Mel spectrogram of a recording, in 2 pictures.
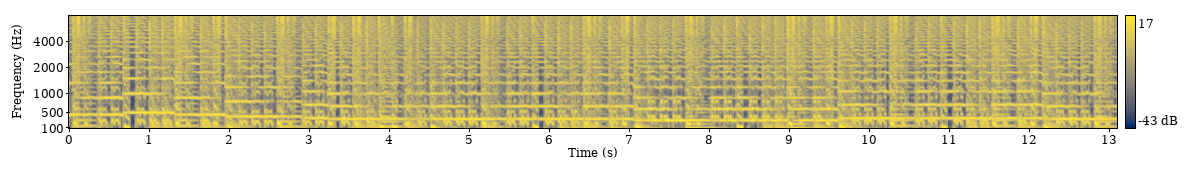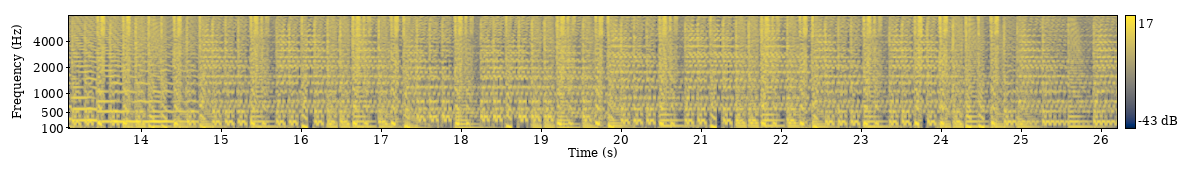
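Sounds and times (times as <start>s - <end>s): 
chiptune saxophone music on MOS6581R3 sound chip: 0.0s - 26.1s.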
